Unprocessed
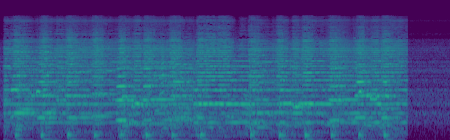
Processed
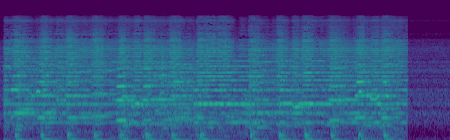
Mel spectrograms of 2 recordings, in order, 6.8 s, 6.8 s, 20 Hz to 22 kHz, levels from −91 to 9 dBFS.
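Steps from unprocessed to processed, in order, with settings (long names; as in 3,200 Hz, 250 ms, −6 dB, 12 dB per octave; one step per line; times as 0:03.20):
low shelf with overshoot 120 Hz +9 dB, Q 1.5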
